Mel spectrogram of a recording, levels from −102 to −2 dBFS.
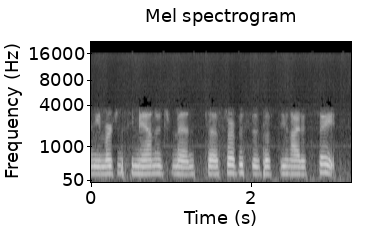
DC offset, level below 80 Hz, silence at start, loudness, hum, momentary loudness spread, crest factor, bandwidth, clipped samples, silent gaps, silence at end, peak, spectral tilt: under 0.1%; -64 dBFS; 0 s; -29 LUFS; none; 3 LU; 16 dB; 16.5 kHz; under 0.1%; none; 0.2 s; -12 dBFS; -6.5 dB/octave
